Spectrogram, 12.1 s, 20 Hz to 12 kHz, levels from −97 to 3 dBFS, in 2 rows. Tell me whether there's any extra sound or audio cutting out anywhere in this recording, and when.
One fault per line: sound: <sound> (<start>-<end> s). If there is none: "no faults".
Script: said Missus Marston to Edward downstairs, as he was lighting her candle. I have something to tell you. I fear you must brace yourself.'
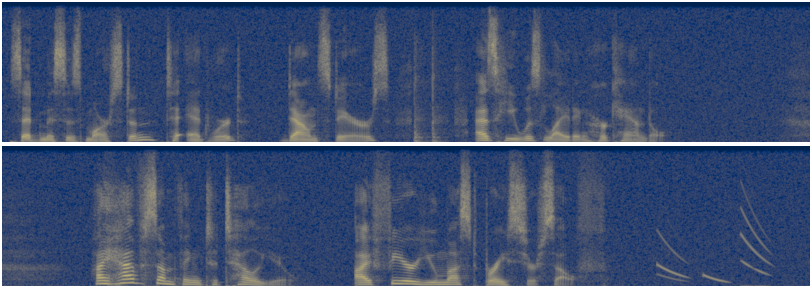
sound: tap (3.1-3.4 s)
sound: chirp (11.0-11.9 s)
